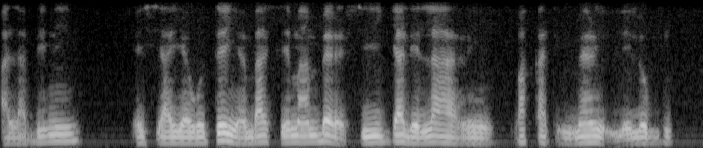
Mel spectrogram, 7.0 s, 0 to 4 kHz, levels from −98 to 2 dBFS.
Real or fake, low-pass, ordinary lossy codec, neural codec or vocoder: real; 3.6 kHz; Opus, 32 kbps; none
